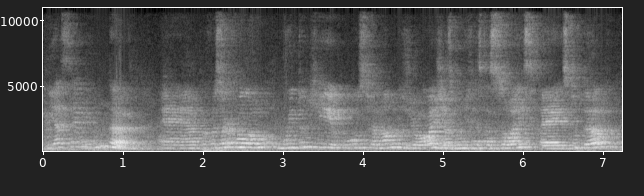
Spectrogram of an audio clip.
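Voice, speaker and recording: A young Brazilian woman putting questions from the audience in an informal, hesitant way. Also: sits high. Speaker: audience member asking questions. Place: large echoing room at a university event. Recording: very echoey room, distant mic, clear noise.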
